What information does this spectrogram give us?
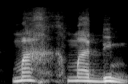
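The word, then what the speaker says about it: מחמדים: Enggak ada bacanya seperti mulutnya Abang Nandar tuh mu itu gak ada ya. Mahmadim itu bacanya ya. Bukan mu.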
